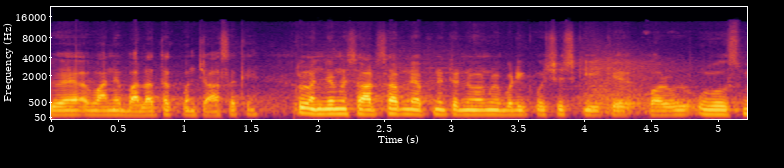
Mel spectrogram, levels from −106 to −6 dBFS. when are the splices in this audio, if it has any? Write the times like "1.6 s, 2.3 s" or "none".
1.8 s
